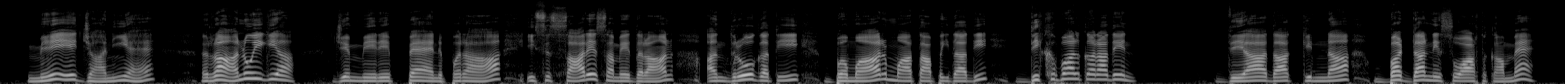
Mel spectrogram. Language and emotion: Dogri, surprised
